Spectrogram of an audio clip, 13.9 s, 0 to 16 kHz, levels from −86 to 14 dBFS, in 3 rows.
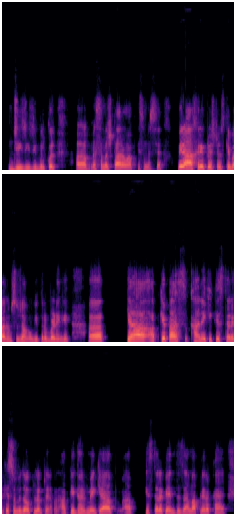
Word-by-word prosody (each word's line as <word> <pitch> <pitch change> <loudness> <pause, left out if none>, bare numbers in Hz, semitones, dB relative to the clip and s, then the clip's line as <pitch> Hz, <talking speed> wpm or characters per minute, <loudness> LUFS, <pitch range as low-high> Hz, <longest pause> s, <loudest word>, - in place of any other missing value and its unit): जी, 150 -2 -1
जी, 135 0 -4
जी, 140 +1 -7
बिल्कुल। 155 +1 -2 0.4
अ, - - +1 0.3
मैं 145 - -4
समझ 150 0 -4
पा 145 -2 +5
रहा 135 - +2
हूँ 135 - -1
आपकी 130 0 -10
समस्या। 135 +6 -10 0.3
मेरा 220 -1 +9
आख़िरी 220 +2 +4
प्रश्न, 190 0 -1
उसके 180 0 -2
बाद 160 -2 +3
हम 145 - -5
सुझावों 135 -2 -4
की 140 - -5
तरफ़ 140 +1 -5
बढ़ेंगे। 135 +4 -1 0.5
अ, 185 +1 +6 0.5
क्या 190 -2 +6
आपके 185 0 +5
पास 220 0 +3
खाने 180 +2 0
की 200 +1 -6
किस 205 +1 -3
तरह 185 -1 +1
की 180 +4 -3
सुविधा 165 -6 -2
उपलब्ध 140 -3 -4
है? 135 - -6 0.2
आपके 140 +3 -4
घर 140 -1 -4
में 145 +1 -3
क्या 145 -1 +3
आप 140 0 -3 0.2
आप 140 0 -8 0.2
किस 145 -1 -8
तरह 150 0 +2
का 155 0 -1
इंतज़ाम 140 -1 -3
आपने 140 +2 -2
रखा 135 +2 -4
है 145 0 -8
150 Hz, 205 wpm, -23 LUFS, 140-180 Hz, 0.5 s, मेरा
